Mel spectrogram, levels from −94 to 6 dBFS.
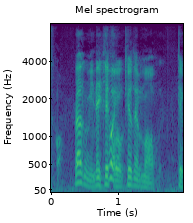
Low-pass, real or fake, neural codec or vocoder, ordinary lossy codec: none; fake; codec, 16 kHz, 2 kbps, FreqCodec, larger model; none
